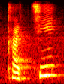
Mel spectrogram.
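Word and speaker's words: 같이: has to be conjugated catchy as you heard I didn't say cut T you pronounce T SCH catchy means together man do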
